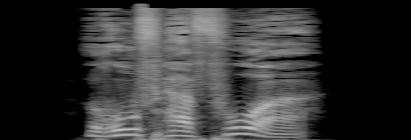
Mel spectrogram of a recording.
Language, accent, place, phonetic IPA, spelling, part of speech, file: German, Germany, Berlin, [ˌʁuːf hɛɐ̯ˈfoːɐ̯], ruf hervor, verb, De-ruf hervor.ogg
- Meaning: singular imperative of hervorrufen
